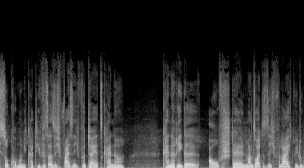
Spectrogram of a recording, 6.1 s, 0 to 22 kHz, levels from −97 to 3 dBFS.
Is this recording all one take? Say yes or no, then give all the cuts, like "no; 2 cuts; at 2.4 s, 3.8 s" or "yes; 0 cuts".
yes; 0 cuts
